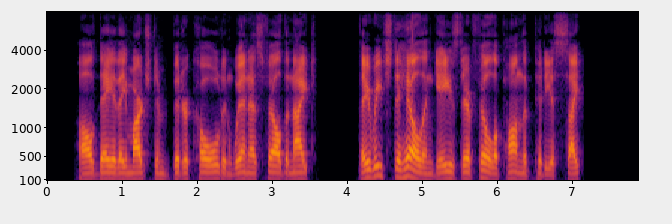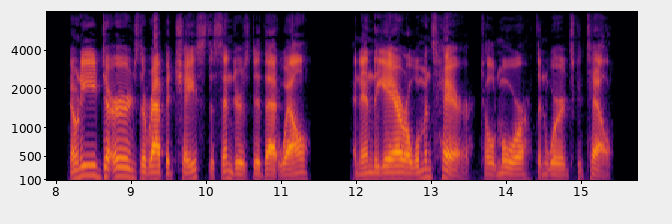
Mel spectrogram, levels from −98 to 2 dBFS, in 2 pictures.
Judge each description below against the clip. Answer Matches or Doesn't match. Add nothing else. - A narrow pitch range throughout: Matches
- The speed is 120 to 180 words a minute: Doesn't match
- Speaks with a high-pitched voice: Doesn't match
